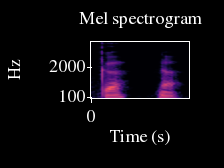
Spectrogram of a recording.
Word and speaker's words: gonna: going to make it pronunciation of Gunna we use the short of sound like cup and up for both syllables g n GNA GNA GNA same sound both syllables a gunna you're going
